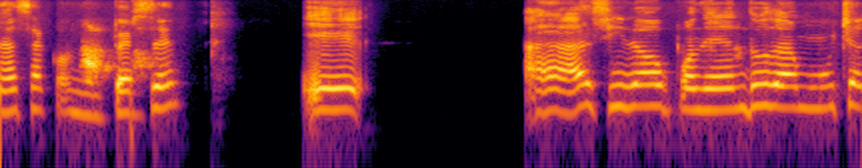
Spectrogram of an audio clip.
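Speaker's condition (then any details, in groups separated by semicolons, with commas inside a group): Cerebral palsy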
